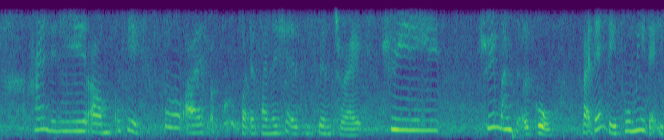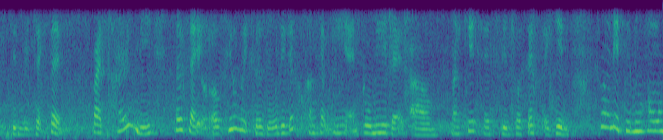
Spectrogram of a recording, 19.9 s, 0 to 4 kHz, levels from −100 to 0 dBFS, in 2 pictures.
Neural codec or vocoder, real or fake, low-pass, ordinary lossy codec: codec, 24 kHz, 6 kbps, HILCodec; fake; 3.6 kHz; none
